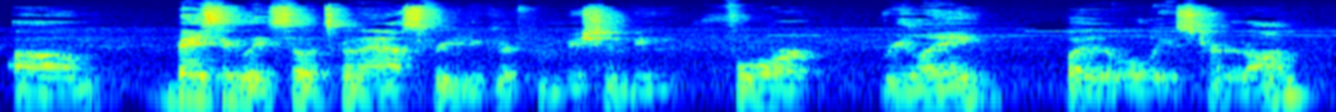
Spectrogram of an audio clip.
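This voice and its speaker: A man thinking aloud through a casual screen tutorial as a hobby radio host, halting and muttering to himself as he works. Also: on the low side, a bit bright. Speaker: amateur radio YouTuber, host. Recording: echoey room with faint background noise.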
